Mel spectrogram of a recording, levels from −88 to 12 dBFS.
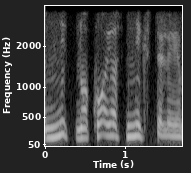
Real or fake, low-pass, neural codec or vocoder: real; 3.6 kHz; none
